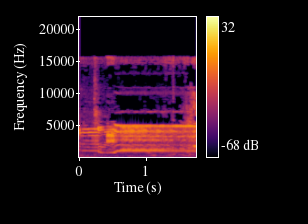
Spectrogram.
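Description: A squeeze toy that screams when pulled lets out a shrill, wailing shriek that briefly dips, then holds a long sustained squeal, loud and close.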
